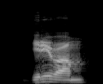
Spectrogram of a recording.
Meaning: dative plural of де́рево (dérevo)
- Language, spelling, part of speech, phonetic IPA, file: Russian, деревам, noun, [dʲɪrʲɪˈvam], Ru-дерева́м.ogg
